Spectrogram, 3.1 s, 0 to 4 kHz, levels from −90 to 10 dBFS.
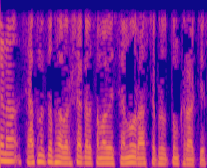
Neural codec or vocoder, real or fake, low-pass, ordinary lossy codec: none; real; 3.6 kHz; none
